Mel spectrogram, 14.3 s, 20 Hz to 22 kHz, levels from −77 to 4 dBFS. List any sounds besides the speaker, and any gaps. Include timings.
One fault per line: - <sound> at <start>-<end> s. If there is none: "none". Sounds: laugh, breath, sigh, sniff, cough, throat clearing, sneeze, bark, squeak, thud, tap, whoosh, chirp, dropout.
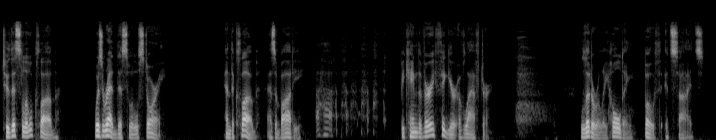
- laugh at 6.3-7.9 s
- sigh at 10.3-11.2 s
